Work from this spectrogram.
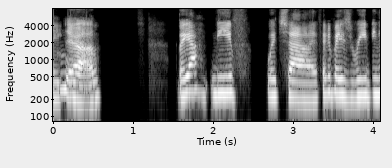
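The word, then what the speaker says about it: Niamh: But yeah, Nev, which uh if anybody's reading it, that's how you pronounce N I A M H. Nev. It's Irish.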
